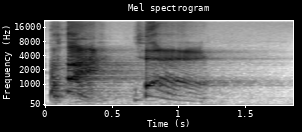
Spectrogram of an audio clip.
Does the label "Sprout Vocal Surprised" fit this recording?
Yes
